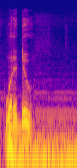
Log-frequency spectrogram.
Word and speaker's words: What it do: The pronunciation would be what it do. Remember, Sometimes in the American accent, the T itself is flapped around into a D.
